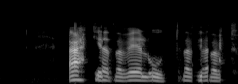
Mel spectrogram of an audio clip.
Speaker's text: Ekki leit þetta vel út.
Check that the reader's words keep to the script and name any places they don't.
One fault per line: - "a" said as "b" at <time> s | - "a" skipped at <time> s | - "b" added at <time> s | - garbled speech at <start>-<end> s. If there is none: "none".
- "leit" skipped at 1.1 s
- garbled speech at 1.8-2.3 s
